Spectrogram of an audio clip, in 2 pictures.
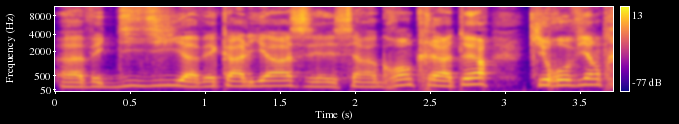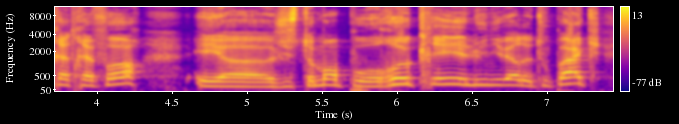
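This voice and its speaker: A man hosting a YouTube reaction video, talking casually and excitedly to his viewers with lots of fillers. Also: fairly high pitch, normal speed. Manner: excitable, hyped, chatty with many fillers.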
